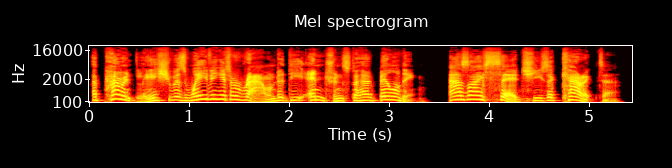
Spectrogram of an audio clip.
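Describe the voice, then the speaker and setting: An actor voicing a jovial, scheming middle-aged union boss in a video game, smooth and ingratiating, dropping low and soft on pet names, crude at times. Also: male voice, huge pitch swings, a little fast, no room sound, clean studio sound, full character voice. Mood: smug, ingratiating. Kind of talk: video game character dialogue.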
